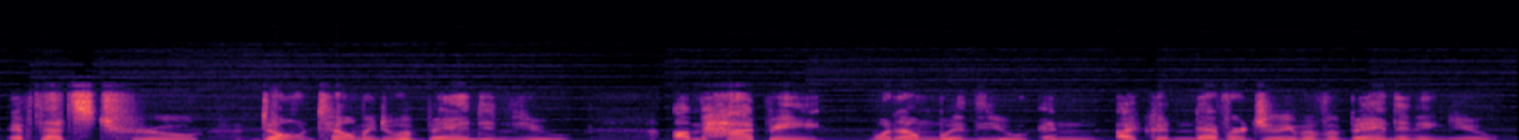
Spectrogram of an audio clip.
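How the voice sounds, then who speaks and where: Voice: mid-range voice, very animated, moderate pace, darkish tone, dry recording, highs cut off, soft background music, pitched above the performer's own voice, natural voice. A gamer reading a visual novel aloud, voicing an earnest, caring teenage schoolboy who speaks urgently. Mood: reassuring. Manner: urgent, insistent.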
